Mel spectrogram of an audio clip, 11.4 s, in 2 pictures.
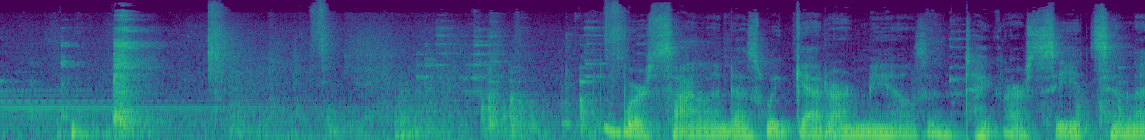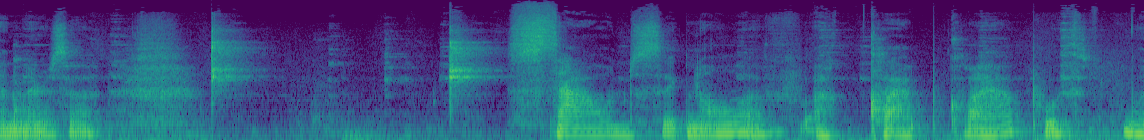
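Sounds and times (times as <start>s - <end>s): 
metal umpan gong struck to announce meals: 0.0s - 2.8s
speech: 3.1s - 6.7s, 8.5s - 11.4s.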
